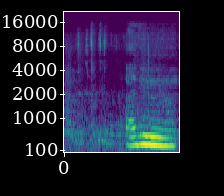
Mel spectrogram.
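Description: A woman's voice holding one long hummed or drawn-out vowel, starting a little past halfway and sinking slightly in pitch, over quiet shop background.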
